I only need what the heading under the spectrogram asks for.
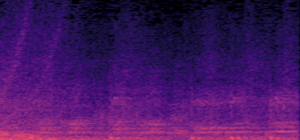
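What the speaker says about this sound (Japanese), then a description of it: "ひときわ大きな声援が聞こえます。" A large crowd in a baseball video game, Giants versus Hanshin, cheers and roars steadily throughout, a dense wash of many voices with no single speaker standing out.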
